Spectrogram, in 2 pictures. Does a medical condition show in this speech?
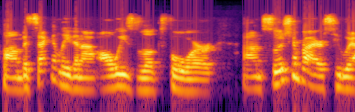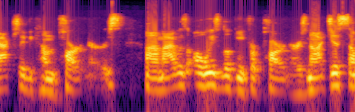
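No.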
